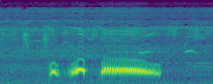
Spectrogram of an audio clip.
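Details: Spotted dove coo used for decoy luring: two short hoarse notes followed by one long, steady, rolling low coo, with a quiet background.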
